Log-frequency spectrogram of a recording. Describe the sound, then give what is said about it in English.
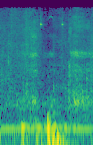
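A dog snorts and snuffles in a couple of short, low bursts, with faint shuffling movement over a steady background hum; no one speaks. “Sorry, dog problems again.”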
